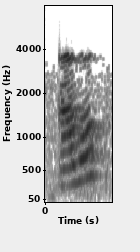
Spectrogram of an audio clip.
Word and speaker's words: hour: Catch, T is silent. Hour, H is silent.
